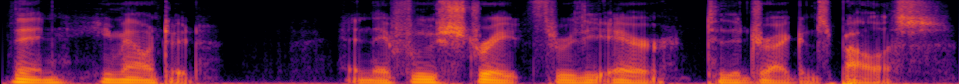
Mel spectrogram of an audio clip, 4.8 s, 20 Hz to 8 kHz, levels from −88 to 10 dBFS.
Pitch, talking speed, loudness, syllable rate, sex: 85 Hz, 175 wpm, -19 LUFS, 4.5 syllables/s, male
